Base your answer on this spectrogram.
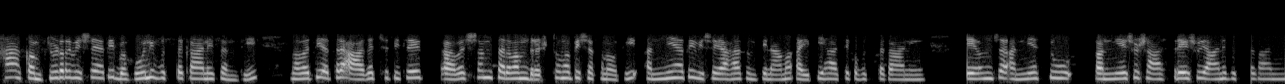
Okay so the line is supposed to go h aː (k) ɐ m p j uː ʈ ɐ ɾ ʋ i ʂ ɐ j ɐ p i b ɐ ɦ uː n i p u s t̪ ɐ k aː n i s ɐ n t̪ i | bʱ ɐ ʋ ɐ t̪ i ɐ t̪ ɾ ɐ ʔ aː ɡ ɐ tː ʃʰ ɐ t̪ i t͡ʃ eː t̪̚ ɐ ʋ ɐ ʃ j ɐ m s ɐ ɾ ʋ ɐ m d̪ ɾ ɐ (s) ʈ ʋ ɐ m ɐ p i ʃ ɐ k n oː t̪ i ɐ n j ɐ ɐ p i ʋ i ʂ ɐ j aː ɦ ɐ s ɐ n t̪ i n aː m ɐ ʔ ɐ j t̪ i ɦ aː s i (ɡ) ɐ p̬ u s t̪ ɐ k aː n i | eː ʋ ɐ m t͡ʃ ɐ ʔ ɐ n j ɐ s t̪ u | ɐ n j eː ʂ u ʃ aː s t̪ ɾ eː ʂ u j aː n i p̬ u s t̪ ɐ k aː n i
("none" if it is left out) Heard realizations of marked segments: k, ʂ, k

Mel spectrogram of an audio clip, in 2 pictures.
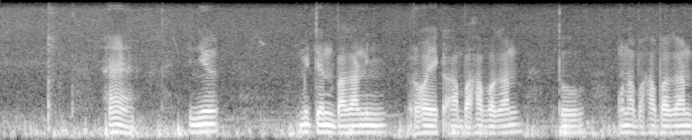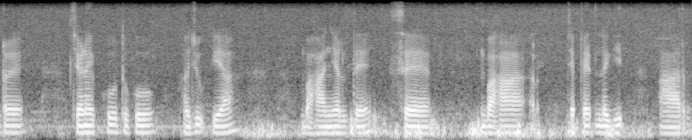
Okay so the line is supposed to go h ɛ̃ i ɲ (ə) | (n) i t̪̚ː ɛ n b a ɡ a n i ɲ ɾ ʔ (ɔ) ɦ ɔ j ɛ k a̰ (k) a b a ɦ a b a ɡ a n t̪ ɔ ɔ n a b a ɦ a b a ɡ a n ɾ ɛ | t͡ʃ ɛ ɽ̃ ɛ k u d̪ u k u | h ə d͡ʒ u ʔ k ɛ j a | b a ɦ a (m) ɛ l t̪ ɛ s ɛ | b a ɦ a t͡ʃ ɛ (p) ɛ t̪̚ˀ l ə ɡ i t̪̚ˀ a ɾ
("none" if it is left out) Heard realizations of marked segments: ə, m, ɔ, ʔ, ɲ, p

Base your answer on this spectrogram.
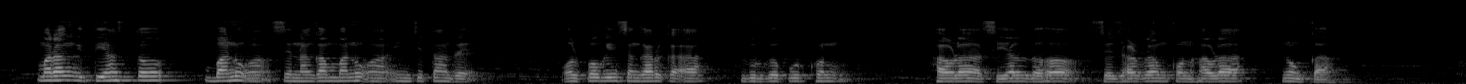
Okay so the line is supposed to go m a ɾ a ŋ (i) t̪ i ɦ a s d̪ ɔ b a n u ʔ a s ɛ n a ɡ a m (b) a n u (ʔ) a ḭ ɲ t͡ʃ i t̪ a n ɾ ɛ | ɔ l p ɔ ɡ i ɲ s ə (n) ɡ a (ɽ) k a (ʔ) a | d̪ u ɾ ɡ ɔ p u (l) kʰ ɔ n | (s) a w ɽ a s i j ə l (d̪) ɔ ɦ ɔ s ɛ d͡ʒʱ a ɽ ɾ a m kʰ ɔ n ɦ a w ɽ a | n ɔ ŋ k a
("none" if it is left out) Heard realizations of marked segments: i, b, ʔ, ŋ, ɾ, ʔ, ɾ, h, d̪

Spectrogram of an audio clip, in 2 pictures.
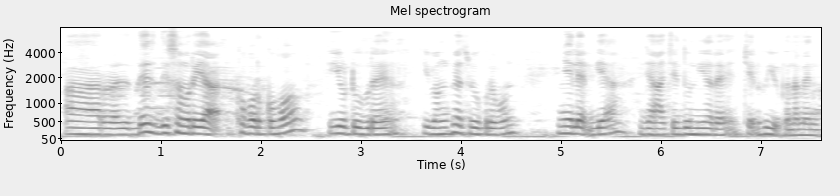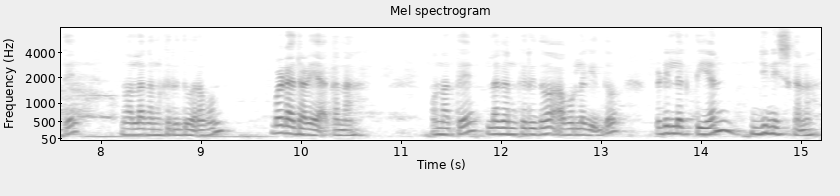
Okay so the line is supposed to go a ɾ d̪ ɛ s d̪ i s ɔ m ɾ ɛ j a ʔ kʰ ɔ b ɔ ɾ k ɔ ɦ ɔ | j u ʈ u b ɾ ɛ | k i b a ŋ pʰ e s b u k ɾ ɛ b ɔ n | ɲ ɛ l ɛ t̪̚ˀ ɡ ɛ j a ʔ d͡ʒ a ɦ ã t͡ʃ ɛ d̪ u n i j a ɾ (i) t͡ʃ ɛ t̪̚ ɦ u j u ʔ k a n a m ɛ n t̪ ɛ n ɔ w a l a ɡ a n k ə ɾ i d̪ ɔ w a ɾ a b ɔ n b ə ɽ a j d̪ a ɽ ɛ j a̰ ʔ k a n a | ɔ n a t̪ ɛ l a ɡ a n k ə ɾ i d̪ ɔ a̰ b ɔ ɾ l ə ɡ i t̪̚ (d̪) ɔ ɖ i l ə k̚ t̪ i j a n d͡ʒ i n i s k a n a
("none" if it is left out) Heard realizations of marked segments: ɛ, d̪

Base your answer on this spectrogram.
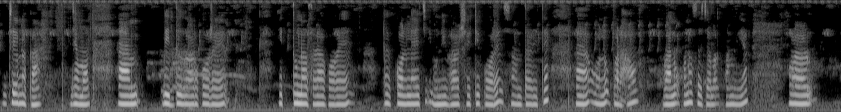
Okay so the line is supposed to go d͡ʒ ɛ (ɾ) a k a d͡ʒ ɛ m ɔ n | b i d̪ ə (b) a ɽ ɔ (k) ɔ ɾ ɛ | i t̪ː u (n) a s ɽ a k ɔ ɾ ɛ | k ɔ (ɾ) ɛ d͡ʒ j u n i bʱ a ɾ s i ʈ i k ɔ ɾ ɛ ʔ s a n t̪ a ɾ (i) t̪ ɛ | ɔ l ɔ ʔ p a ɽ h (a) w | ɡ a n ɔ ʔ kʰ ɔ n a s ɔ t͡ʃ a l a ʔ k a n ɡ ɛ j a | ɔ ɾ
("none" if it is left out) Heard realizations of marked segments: l, ɡ, k, n, l, i, a

